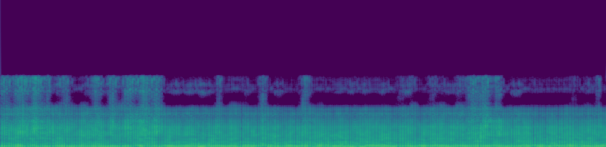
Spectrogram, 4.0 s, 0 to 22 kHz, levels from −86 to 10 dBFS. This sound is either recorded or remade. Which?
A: remade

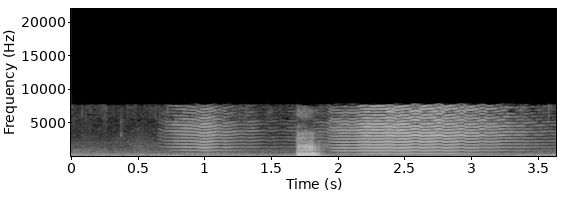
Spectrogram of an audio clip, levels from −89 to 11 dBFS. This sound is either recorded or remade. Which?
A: recorded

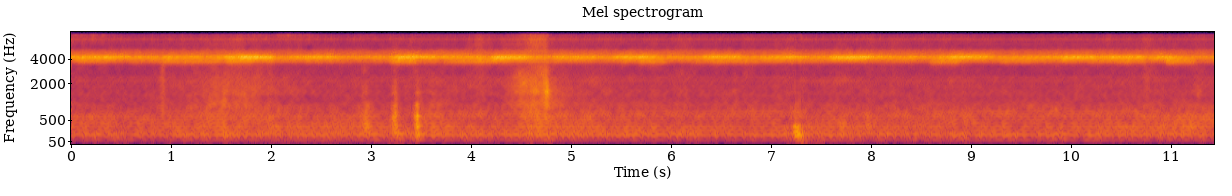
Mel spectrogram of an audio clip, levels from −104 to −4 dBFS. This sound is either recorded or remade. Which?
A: remade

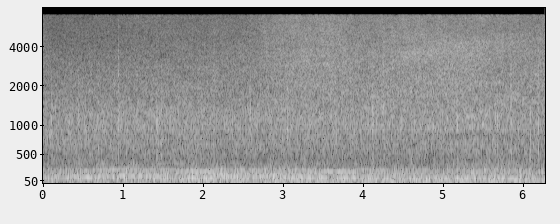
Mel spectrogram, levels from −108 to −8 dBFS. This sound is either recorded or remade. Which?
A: remade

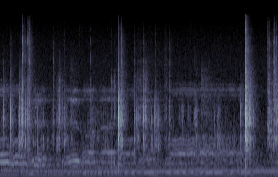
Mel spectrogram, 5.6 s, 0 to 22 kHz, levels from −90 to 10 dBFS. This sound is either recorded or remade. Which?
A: recorded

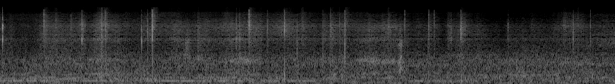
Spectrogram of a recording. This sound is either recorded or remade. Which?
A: remade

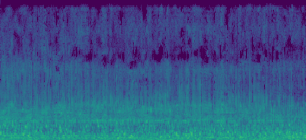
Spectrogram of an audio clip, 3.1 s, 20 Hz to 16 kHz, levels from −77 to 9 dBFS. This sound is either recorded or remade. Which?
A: remade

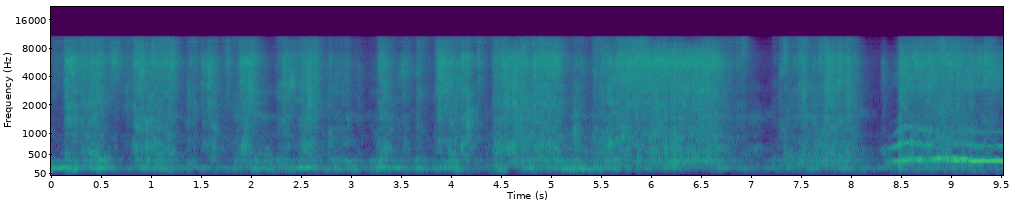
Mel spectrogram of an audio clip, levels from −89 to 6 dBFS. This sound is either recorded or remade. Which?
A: remade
